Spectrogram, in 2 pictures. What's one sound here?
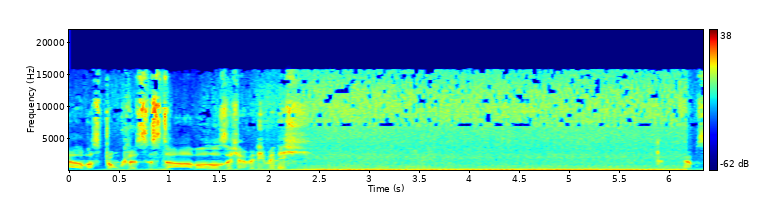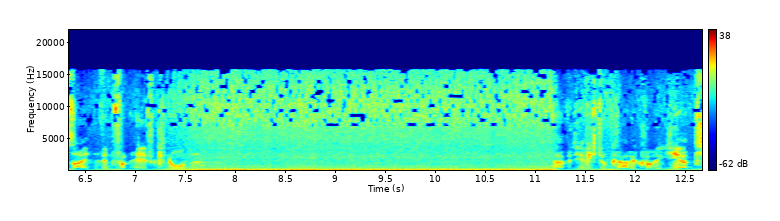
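A man talks through a headset microphone, in short bursts.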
